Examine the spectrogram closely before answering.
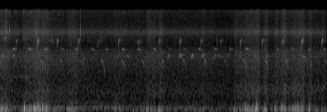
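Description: Quiet outdoor ambience with a faint, high chirping that repeats evenly, about two to three short chirps a second. Low, uneven thumps on the microphone come about half a second in and again near the end.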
